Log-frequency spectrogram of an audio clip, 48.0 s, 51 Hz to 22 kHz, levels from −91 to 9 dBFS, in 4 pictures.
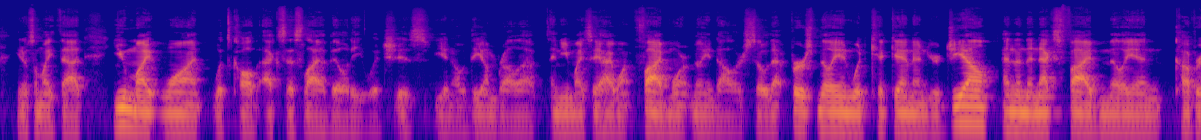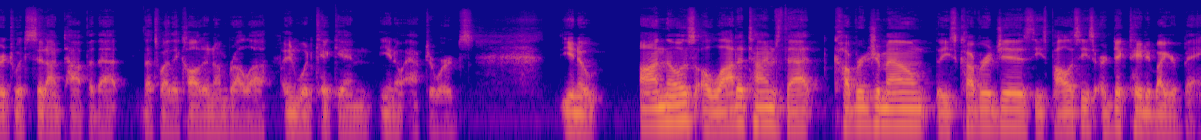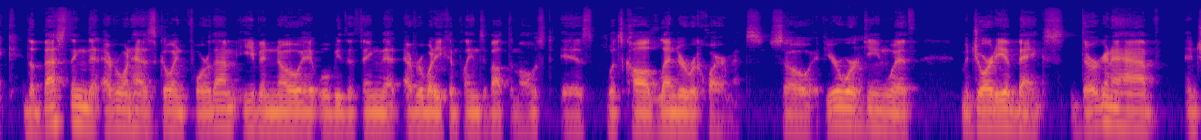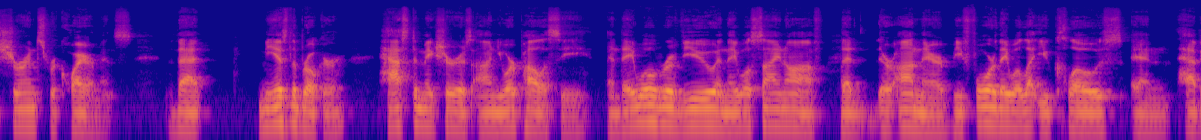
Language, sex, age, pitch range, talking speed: English, male, 30-49, 85-95 Hz, 200 wpm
